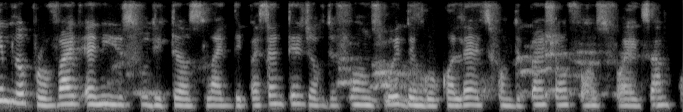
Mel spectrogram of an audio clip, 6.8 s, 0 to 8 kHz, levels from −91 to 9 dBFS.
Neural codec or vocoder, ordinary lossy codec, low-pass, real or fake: vocoder, 22.05 kHz, 80 mel bands, Vocos; Opus, 32 kbps; 7.2 kHz; fake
